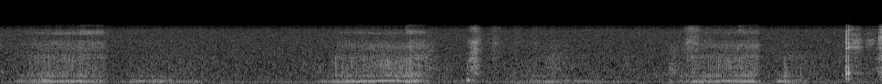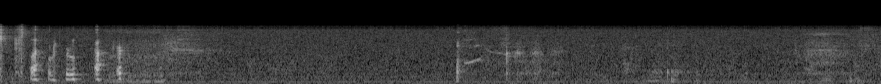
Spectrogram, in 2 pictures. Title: snoring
